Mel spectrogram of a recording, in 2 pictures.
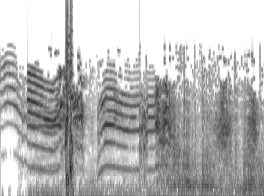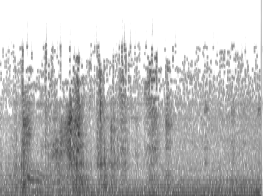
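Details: Street cats fighting: drawn-out wavering yowls in the opening seconds, then harsh noisy bursts of hissing and spitting repeated irregularly until the end.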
